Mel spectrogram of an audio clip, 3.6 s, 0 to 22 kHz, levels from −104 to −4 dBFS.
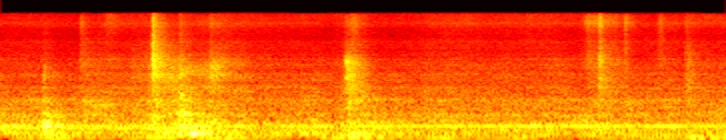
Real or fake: fake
